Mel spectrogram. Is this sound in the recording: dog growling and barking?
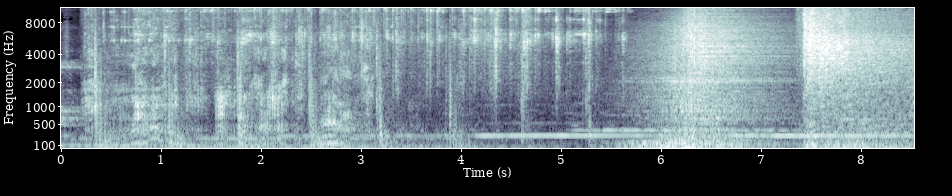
yes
